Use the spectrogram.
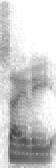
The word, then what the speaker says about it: Saily: All of those are occasions where I'll be able to use SY.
